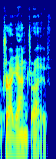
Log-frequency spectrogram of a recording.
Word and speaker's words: Drag x Drive: Drag X drive or drag and drive, however you want to say it.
